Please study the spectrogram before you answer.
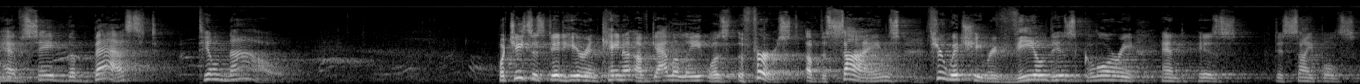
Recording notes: Preached at Grace Ev. Lutheran Church.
